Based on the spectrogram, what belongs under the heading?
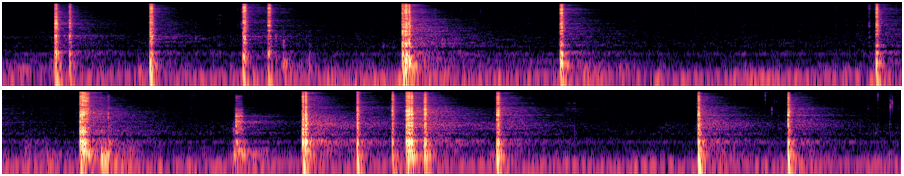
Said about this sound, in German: Man kann Klicks machen. Klicks ist so die artifiziellste, kürzeste Klangeinheit, die wir so kennen wahrscheinlich.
